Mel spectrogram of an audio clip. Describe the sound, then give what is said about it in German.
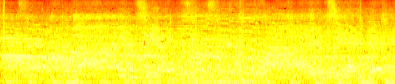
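Supporters celebrate loudly in the street after Trump's election defeat, a dense crowd shouting and cheering in a continuous, undifferentiated din with occasional higher whoops. “Und als seine Niederlage feststand, sangen beiden Anhänger den Song laut auf der Straße.”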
